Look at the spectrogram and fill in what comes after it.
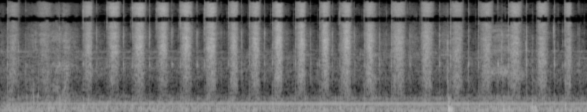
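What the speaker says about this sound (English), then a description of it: "we're just going to continue spraying." Repeated short hissing bursts from a spray bottle wetting a worm bin, in a steady rhythm, close by, over a constant low hum.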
